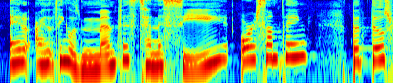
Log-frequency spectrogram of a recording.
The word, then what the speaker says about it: Memphis: my daughter Ali is convinced that Memphis is pronounced Memphis it's Memphis oh and I don't have the heart oh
